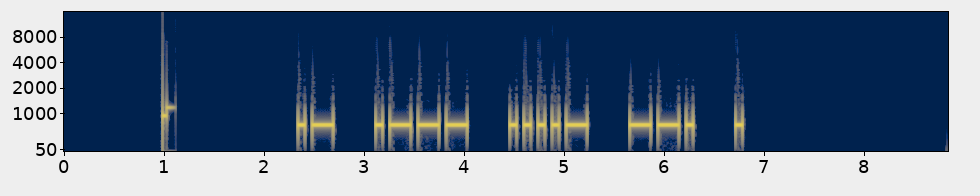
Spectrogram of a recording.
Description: Morse code, heard as a keyed tone, about 17 wpm, spaced as for 12 wpm, 700 Hz. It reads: AJ4GE
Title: USA Call Signs - 2x Character Spacing - 17wpm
